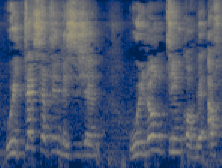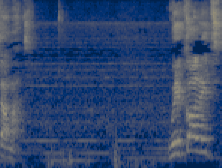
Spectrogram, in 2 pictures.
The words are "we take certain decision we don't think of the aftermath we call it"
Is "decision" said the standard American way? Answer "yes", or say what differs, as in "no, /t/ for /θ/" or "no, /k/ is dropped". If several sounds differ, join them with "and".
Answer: no, /ʃ/ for /ʒ/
